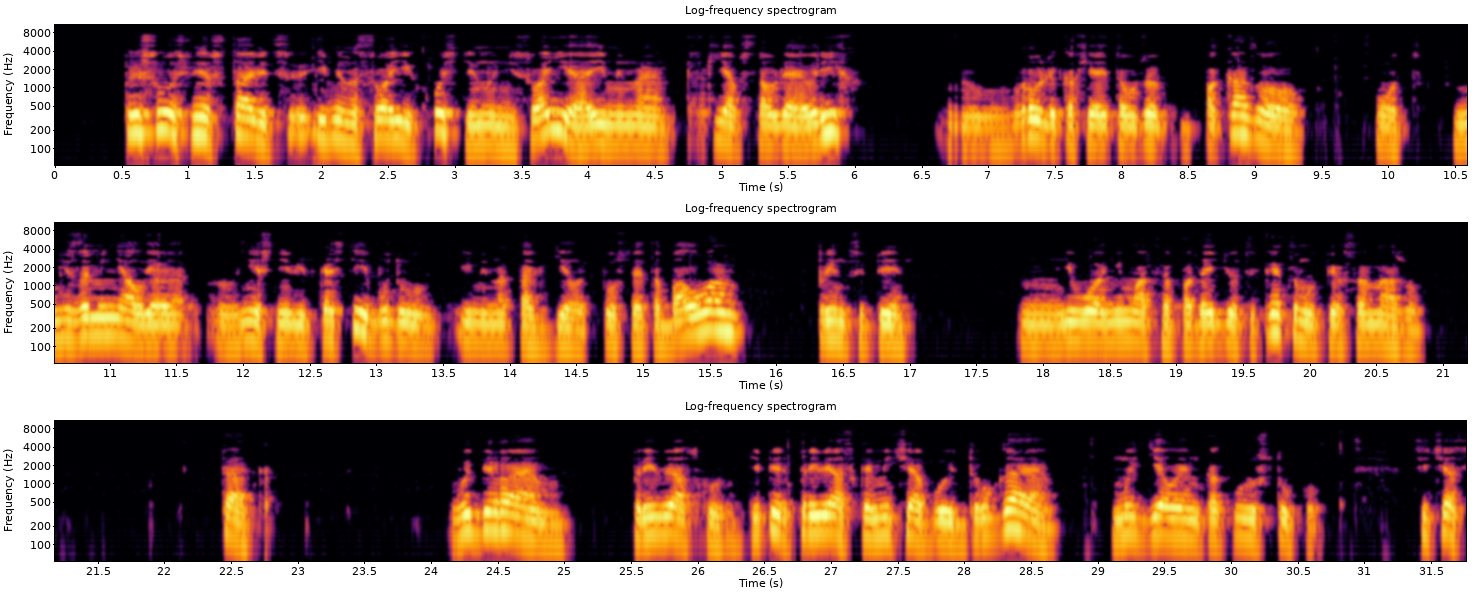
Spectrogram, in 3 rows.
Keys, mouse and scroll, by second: 2.1-2.7 shift+middle drag, 9.0-9.5 shift+middle drag, 10.9 shift+middle click, 26.6 click, 29.0-30.7 middle drag.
